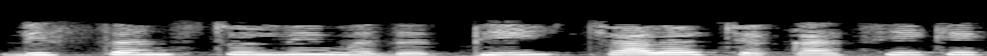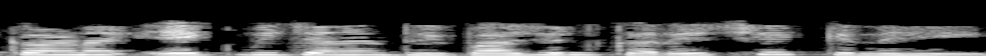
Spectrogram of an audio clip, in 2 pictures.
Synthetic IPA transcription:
ɖɪsʈə̃nsʈulniməd̪əd̪̚t̪ʰit͡ʃalat͡ʃəkasijekekəɾɳ̃əʔekbid͡ʒaned̪ʋibʱad͡ʒənkəɾet͡ʃʰekenəɦĩ

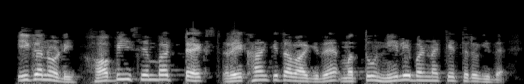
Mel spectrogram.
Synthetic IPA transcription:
iːɡɐno̞ːɽihɔːbisimbɐɾʈeksʈɾɛːkʰaːŋkit̪ɐʋaːɡid̪e̞mɐt̪ːuniːlibɐɳːɐkːe̞t̪iɾuɡid̪e̞

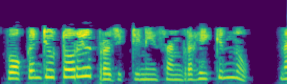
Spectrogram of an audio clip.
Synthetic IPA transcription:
po̞ːkːɐntjuːʈːoːɾijɐlprod͡ʑek̚tinesɐŋɡɾɐɦikʲːunːu | n

